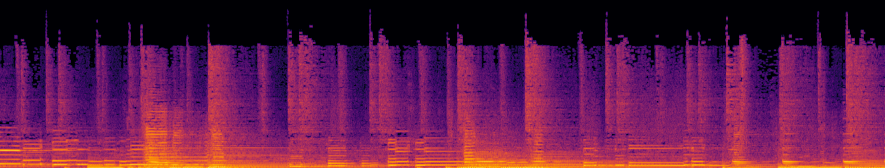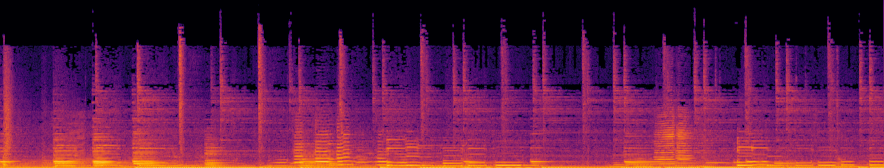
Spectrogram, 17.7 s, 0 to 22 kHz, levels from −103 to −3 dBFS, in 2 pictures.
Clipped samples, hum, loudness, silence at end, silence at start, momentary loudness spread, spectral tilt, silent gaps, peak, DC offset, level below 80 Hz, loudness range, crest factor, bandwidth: under 0.1%; none; -22 LUFS; 0 s; 0 s; 7 LU; -6 dB/octave; none; -4 dBFS; under 0.1%; -28 dBFS; 3 LU; 16 dB; 18 kHz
